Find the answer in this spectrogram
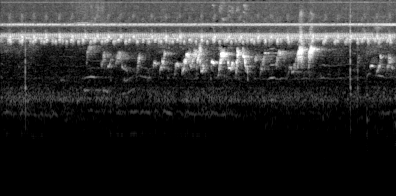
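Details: Red-whiskered bulbul at a trapping site where a bell-voiced male is being hunted. A run of short bubbly, chirping notes builds over several seconds, the loudest in the middle, over a steady high insect drone.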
